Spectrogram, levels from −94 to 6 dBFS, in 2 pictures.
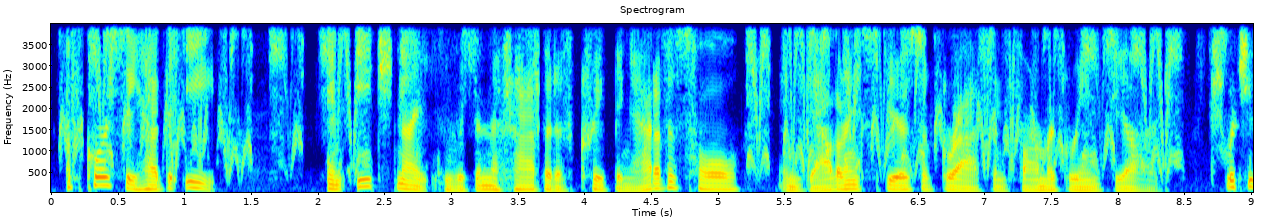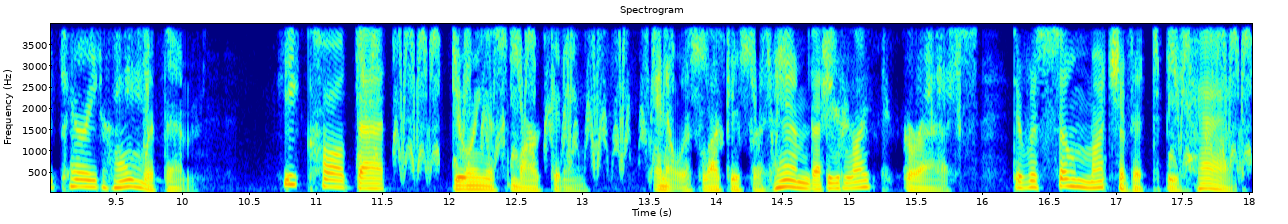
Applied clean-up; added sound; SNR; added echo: neural mask model Resemble Enhance denoiser.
